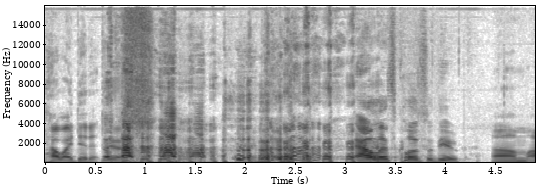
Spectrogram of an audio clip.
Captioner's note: all laughing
